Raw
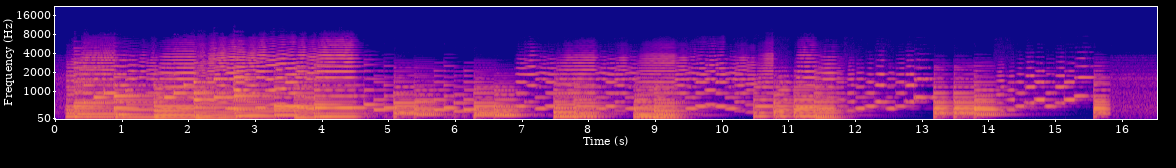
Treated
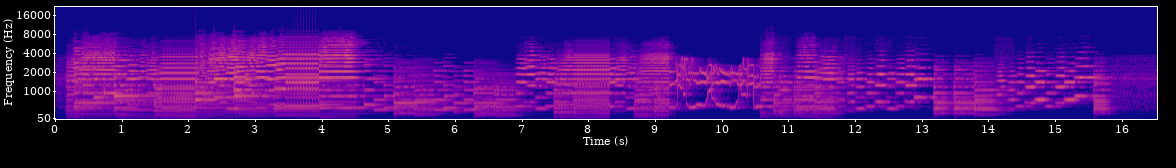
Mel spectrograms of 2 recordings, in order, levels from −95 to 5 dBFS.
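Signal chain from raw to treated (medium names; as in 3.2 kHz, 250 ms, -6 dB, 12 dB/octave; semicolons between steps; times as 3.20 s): 9.20–10.57 s: formants replaced by sine waves; in parallel at -1.5 dB: gain riding within 4 dB 0.5 s; on the sum: high-pass 710 Hz 6 dB/octave; differentiator; on a send at -6.5 dB: reverberation, pre-delay 3 ms; on the sum: buffer glitch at 1.59/3.44/7.80 s, samples 2048, times 10; trim -2.5 dB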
